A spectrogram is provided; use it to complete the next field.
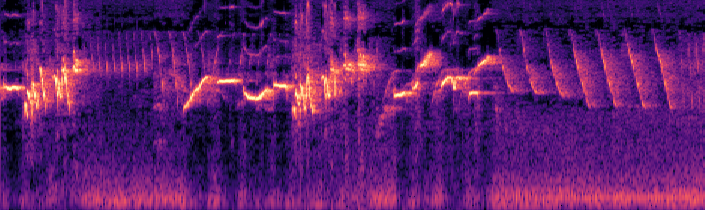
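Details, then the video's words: Kacer, the oriental magpie-robin, singing in a recording meant to spur young canaries to sing. Buzzy, scratchy phrases mix with slurred whistles, then a fast run of repeated descending strokes, about four a second, over a low background hum. "Terapi Kacer tercepat | kenari paud malas bunyi langsung NGADU"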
